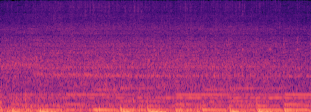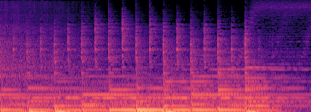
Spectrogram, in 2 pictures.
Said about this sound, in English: my goal was to get out on my motorcycle and to drive to Matagorda Beach. I've wanted to do this for months and I've been putting it off, but because I made it my goal for the quarter, here I am, riding down the beach on my motorcycle.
